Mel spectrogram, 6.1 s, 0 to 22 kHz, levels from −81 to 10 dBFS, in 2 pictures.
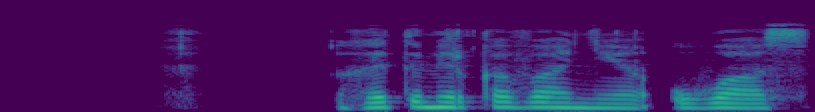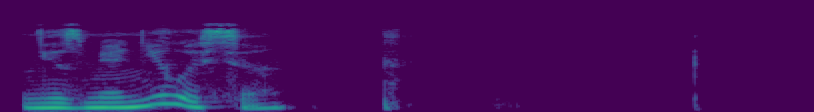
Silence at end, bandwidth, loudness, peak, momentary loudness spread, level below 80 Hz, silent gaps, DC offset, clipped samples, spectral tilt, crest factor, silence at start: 1.6 s; 9.6 kHz; -28 LUFS; -10 dBFS; 11 LU; -72 dBFS; 2.46-2.51 s, 3.06-3.13 s, 4.17-4.38 s; under 0.1%; under 0.1%; -5.5 dB/octave; 20 dB; 1.25 s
